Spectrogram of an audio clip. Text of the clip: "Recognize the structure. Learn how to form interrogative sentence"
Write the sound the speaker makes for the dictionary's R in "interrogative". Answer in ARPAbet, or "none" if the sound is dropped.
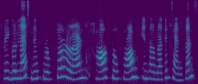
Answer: L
